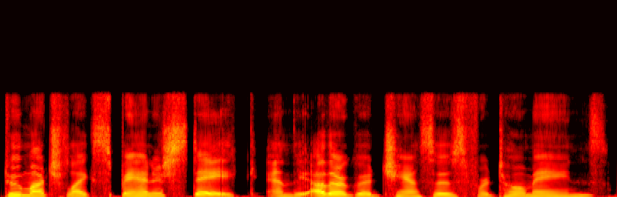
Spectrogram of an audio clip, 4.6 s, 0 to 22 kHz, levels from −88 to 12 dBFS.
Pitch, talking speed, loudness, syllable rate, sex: 175 Hz, 155 wpm, -21 LUFS, 3.8 syllables/s, female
